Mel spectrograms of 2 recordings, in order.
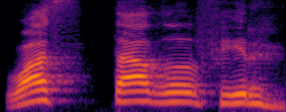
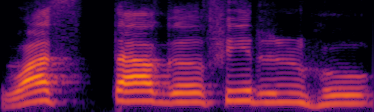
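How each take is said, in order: First: The final h has no vowel after it. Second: The final h is followed by a short u. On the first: The reading stops at this word. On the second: The reading continues without a stop.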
